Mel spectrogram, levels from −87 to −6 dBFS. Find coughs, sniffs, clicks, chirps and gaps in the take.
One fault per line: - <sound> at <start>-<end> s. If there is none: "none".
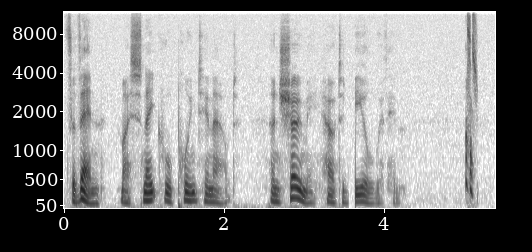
- dropout at 3.6-3.6 s
- chirp at 5.0-5.2 s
